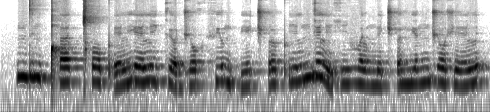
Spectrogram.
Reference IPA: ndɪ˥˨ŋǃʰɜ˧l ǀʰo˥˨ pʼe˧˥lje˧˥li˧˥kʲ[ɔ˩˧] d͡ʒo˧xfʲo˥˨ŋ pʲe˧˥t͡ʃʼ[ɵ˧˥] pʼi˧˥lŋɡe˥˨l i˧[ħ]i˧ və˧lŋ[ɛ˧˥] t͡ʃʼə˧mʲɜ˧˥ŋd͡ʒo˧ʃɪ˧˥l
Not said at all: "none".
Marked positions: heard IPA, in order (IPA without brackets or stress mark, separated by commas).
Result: ɔ˩˧, ɵ˧˥, x, ɪ˧˥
